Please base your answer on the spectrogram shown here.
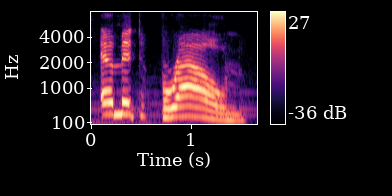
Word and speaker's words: Emmett Brown: bill to a t that's emmett brown rhymes with clown which i'm beginning to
